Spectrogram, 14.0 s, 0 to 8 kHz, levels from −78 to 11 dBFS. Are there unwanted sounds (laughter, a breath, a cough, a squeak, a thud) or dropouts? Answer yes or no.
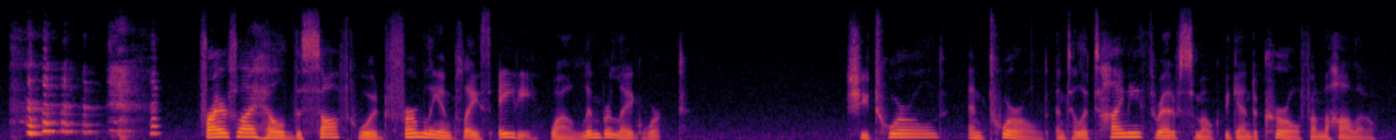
yes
